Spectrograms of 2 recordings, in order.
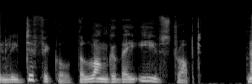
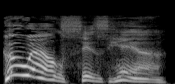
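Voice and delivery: slow, high, lofty sneer; supercilious; 5 semitones higher, slower than usual. A narrator's reading. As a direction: look down your nose. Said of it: "supercilious eyebrows".

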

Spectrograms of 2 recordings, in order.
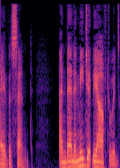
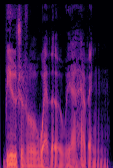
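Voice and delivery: put-on low, soft, measured old judge; cautious judge; 7 semitones lower, 8 dB quieter than usual. A narrator's reading. Judge makes small talk in taxi, cautiously. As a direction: weigh it like a careful lawyer. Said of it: "with due legal caution".

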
